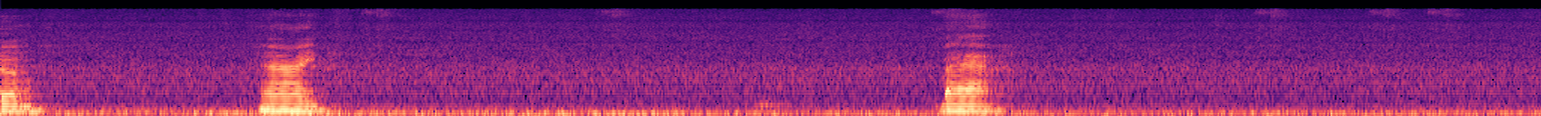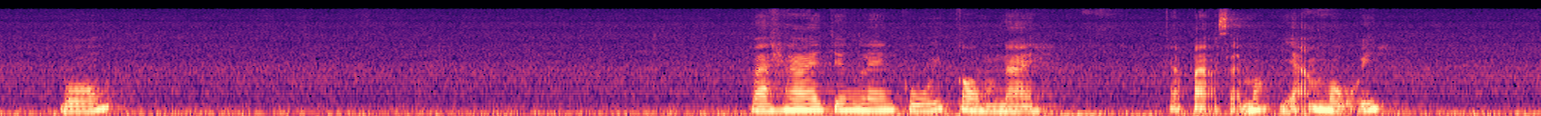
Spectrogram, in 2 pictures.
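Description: A woman speaks in short, calm phrases close to a microphone.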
